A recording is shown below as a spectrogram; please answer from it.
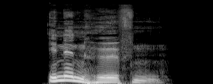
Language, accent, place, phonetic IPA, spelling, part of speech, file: German, Germany, Berlin, [ˈɪnənˌhøːfn̩], Innenhöfen, noun, De-Innenhöfen.ogg
- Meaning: dative plural of Innenhof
